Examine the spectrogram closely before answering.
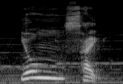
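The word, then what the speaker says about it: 四歳: There are 2 readings for 4, shi and yon. When expressing age, 4 years old equals 4歳 is the correct pronunciation.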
